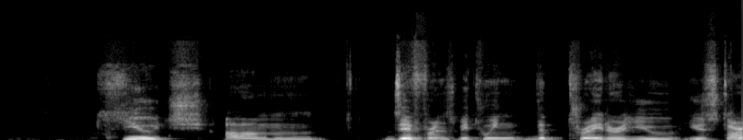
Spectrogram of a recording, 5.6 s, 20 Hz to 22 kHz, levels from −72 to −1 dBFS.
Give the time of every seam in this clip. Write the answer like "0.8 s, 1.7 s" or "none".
none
